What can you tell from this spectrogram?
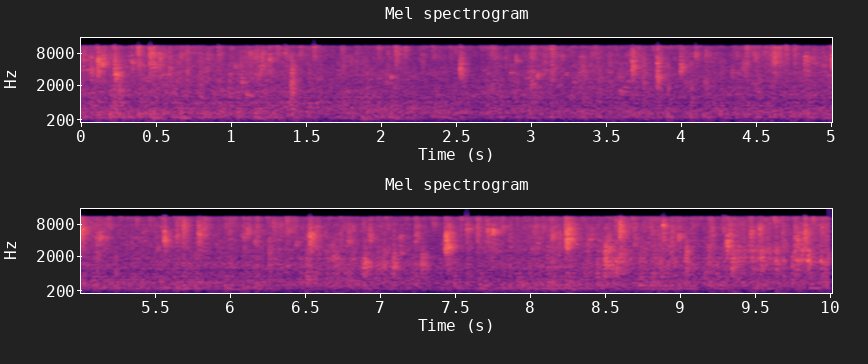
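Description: Hand-held shower head spraying water in a shower cabin: a steady hiss with scattered small splashes of drops. The water is left running to warm up, still cold at first.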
